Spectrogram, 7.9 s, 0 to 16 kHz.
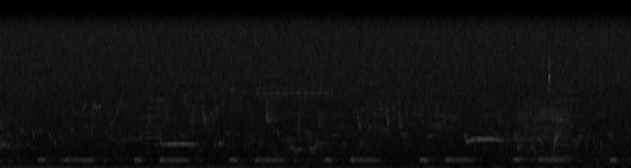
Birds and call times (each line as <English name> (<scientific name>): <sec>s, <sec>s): Ring-necked Dove (Streptopelia capicola): 3.3s
Blue-naped Mousebird (Urocolius macrourus): 6.1s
